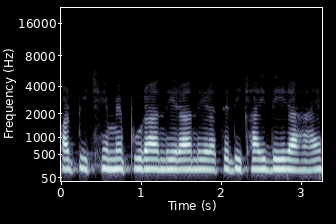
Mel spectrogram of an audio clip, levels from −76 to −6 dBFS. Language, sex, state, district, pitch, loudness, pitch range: Hindi, female, Bihar, Darbhanga, 195 Hz, -18 LUFS, 190-195 Hz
